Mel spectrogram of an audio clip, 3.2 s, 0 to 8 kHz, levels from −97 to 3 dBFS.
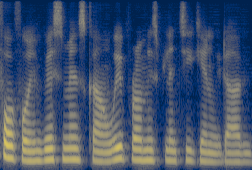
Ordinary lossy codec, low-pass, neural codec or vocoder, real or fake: none; none; codec, 16 kHz, about 1 kbps, DyCAST, with the encoder's durations; fake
